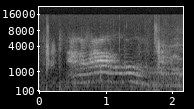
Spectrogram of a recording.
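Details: Cats Tinker and Sunshine wrestling mid-fight; one drawn-out rising then falling growling wail, smooth harmonic bands sliding downward over two seconds, with faint rustling around it.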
